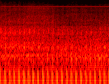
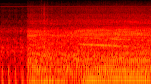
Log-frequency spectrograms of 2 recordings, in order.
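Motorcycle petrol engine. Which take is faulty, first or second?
second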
